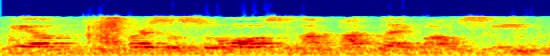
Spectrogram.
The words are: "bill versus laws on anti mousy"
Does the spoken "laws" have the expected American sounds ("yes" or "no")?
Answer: no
